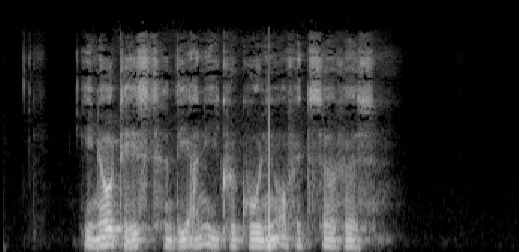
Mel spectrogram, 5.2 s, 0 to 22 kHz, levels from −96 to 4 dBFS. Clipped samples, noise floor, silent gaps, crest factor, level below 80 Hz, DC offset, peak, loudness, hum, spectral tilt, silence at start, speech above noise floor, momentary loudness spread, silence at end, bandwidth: under 0.1%; -85 dBFS; none; 22 dB; -54 dBFS; under 0.1%; -2 dBFS; -23 LUFS; none; -5 dB/octave; 0.8 s; 62 dB; 8 LU; 1.45 s; 13.5 kHz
